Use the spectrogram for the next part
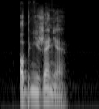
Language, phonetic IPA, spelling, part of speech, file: Polish, [ˌɔbʲɲiˈʒɛ̃ɲɛ], obniżenie, noun, Pl-obniżenie.ogg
